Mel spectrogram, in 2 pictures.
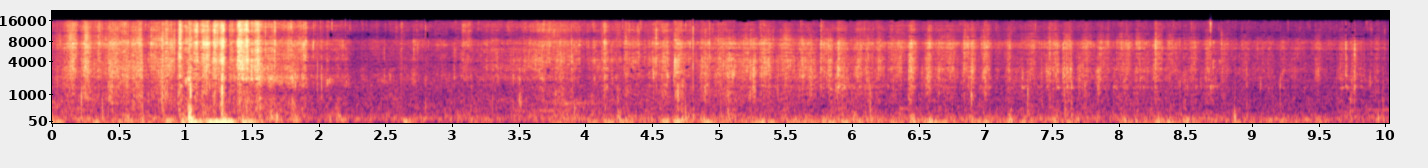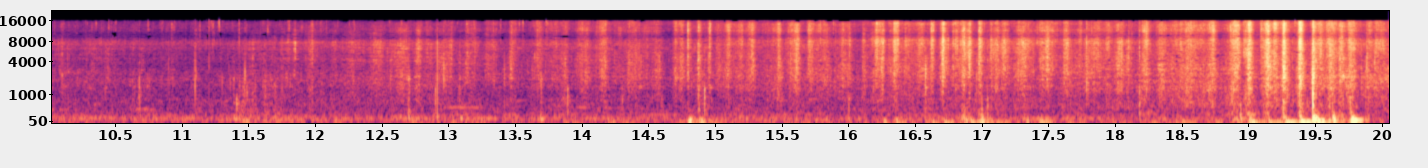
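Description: Stone roof roller rolling over a packed-earth roof, a continuous gritty crackling crunch as it compacts the mud to seal it against rain. It is loudest about a second in and again near the end, when the roller passes close.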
